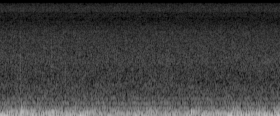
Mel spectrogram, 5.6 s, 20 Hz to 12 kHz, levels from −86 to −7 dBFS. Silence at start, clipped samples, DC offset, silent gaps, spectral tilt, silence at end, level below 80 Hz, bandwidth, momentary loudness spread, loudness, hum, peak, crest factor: 0 s; under 0.1%; under 0.1%; none; -5 dB/octave; 0 s; -38 dBFS; 11.5 kHz; 4 LU; -41 LUFS; none; -22 dBFS; 14 dB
